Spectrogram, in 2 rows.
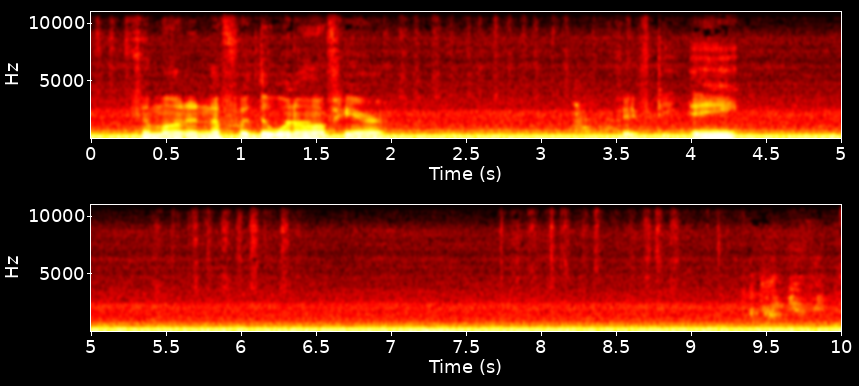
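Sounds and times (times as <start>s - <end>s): scratching lottery ticket: 0.0s - 3.7s, 5.4s - 6.4s, 7.7s - 9.6s
steady low hum: 0.0s - 10.0s.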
